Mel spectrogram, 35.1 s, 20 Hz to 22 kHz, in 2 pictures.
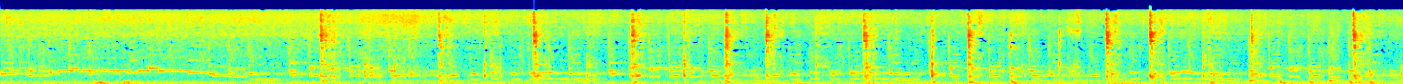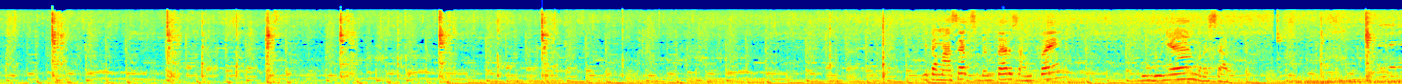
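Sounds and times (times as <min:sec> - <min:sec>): frying sizzle: 0:00.0 - 0:35.0
metal spatula clacking on wok: 0:04.0 - 0:09.8, 0:10.8 - 0:11.1, 0:21.8 - 0:24.5.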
